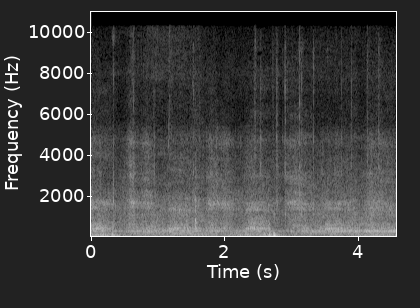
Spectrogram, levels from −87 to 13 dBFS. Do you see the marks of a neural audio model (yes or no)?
no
